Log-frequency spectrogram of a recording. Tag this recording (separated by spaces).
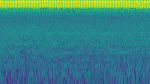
background-sound Grasshopper Nature nature-ambience nature-sound naturesound naturesounds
